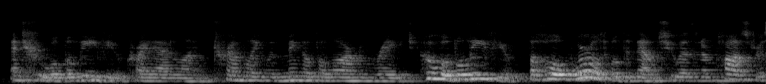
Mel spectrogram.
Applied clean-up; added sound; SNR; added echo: none; none; none; reverberation time 0.6 s.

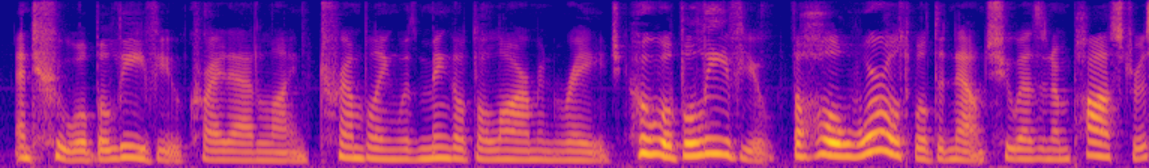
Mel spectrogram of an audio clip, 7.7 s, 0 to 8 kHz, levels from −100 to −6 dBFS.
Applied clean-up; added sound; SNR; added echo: none; none; none; none.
